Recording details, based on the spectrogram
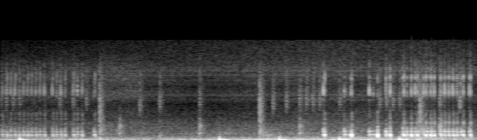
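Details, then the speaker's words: Canon autofocus lens hunting back and forth while tracking the camera during video shooting: short whirring chirps in bursts every half second to second, autofocus motor noise. "okay that's the auto focusing noise on the lens when it's trying to track this camera right here i'm back and forth the lens is turning it's making the auto focus sound and you can hear it"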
